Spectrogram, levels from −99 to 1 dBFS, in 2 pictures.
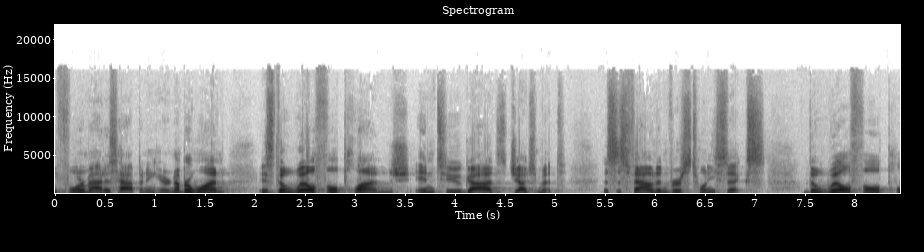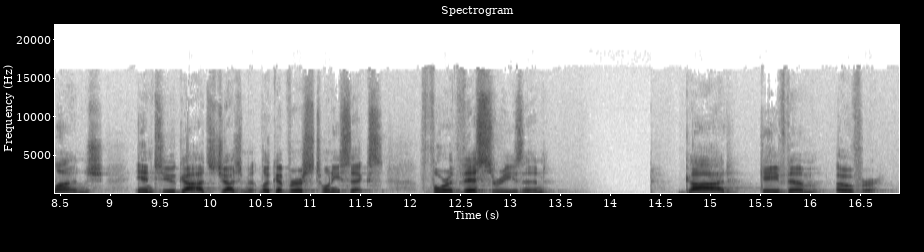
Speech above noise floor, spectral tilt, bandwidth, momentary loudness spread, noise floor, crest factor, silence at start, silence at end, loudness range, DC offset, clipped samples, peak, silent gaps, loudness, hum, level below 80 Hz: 52 dB; -4 dB/octave; 17 kHz; 12 LU; -73 dBFS; 20 dB; 0 s; 0.2 s; 4 LU; under 0.1%; under 0.1%; -2 dBFS; none; -21 LUFS; none; -60 dBFS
